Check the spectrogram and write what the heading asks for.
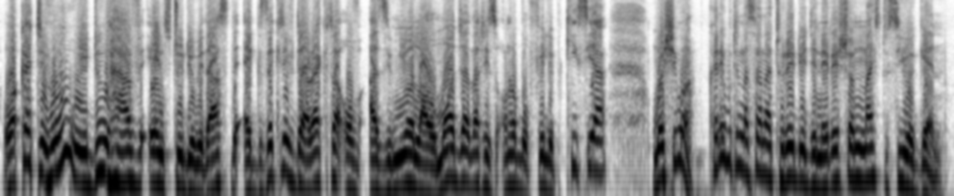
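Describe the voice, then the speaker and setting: A man's voice: mid-range voice, lively intonation, racing, hardly any pauses, no echo. Kenyan man hosting a breakfast radio show. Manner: playful banter, mixes in Swahili phrases. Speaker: radio host. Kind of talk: casual chat. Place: radio studio.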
